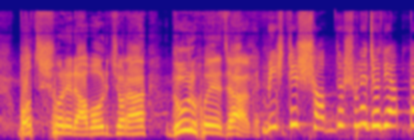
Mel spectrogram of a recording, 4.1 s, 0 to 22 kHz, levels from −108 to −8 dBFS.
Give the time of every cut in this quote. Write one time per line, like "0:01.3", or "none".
0:02.6

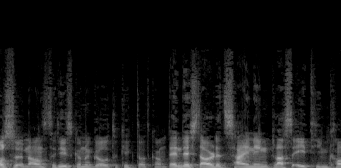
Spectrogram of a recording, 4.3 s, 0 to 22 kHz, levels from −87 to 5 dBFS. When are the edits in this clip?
0:02.0
0:03.4

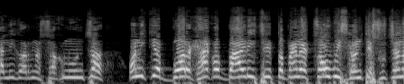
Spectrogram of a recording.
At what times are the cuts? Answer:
0:01.1

